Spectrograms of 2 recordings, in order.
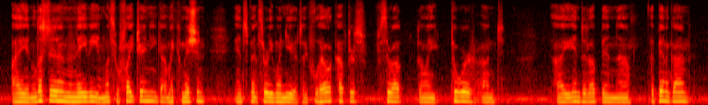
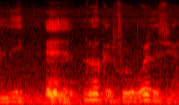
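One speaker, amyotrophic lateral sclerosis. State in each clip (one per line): About 2 years later
1 year after that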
